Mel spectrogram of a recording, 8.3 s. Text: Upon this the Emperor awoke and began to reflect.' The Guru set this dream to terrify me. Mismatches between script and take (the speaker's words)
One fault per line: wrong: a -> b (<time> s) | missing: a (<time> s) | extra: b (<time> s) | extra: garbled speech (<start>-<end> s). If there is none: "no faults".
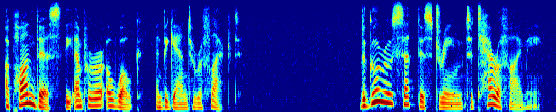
no faults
